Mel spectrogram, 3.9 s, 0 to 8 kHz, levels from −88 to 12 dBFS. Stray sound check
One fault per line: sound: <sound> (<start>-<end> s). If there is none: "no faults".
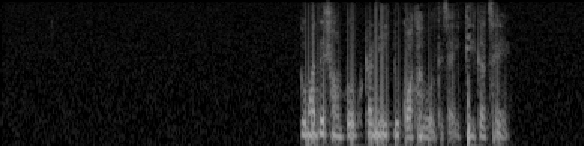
no faults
